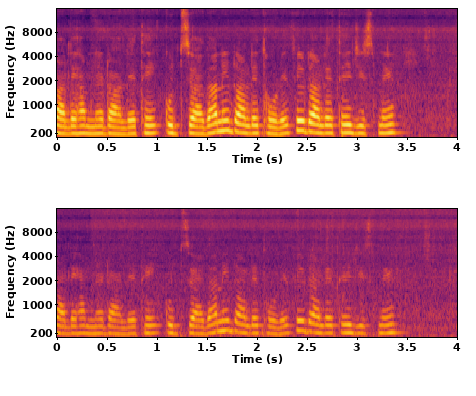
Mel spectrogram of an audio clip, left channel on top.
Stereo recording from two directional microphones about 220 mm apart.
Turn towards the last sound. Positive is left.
turn(degrees=30)  # may be behind; listen again after turning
